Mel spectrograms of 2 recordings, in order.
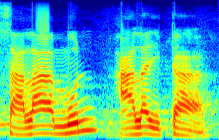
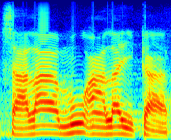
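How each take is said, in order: First: An n sound follows salamu before alaika. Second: No n sound follows salamu before alaika. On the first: The speaker calls it right. "harus ada tanwinnya" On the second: The speaker calls it wrong. "Tidak boleh salamu alaika tanpa tanwin"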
